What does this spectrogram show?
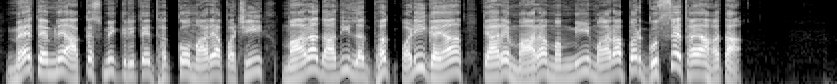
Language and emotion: Gujarati, angry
